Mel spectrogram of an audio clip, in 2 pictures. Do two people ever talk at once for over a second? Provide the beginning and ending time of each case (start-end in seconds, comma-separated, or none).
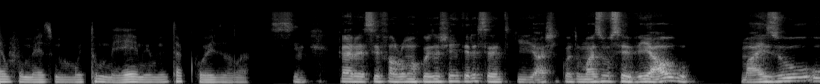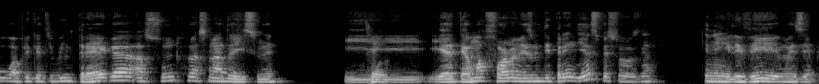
none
